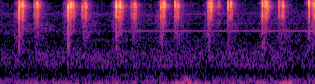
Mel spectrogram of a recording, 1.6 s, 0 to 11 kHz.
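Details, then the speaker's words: VW VR6 car: light, crisp double clicks, about four pairs a second, as the subwoofers hit; the blown central locking/dome light fuse was rattling loose in its socket, making the dome lights flicker, and replacing it fixed it. "you can hear a little rattling noise, hopefully. It was just connecting it enough to where the dome lights would flicker when the subs hit, because it was just rattling it."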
